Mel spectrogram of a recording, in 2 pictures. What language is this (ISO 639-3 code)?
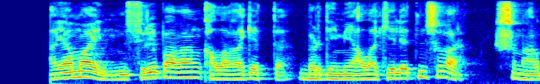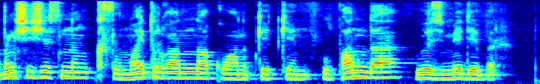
kaz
